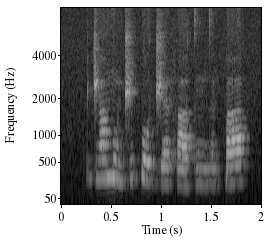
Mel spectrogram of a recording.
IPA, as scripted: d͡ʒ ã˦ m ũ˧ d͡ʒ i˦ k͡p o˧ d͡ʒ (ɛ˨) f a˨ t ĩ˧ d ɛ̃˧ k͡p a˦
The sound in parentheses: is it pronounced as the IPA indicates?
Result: no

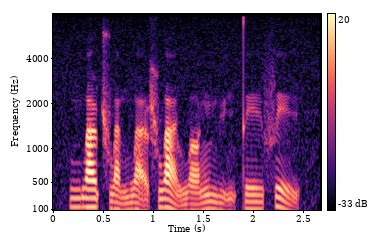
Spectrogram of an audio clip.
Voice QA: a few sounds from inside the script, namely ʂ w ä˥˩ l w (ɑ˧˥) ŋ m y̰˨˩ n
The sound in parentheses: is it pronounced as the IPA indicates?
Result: yes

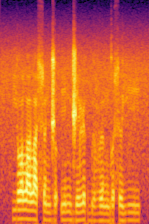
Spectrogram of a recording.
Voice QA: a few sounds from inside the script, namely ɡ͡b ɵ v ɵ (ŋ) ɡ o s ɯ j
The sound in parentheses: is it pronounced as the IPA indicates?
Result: yes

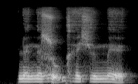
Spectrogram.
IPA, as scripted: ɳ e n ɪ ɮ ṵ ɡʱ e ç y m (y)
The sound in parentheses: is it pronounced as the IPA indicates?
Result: no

